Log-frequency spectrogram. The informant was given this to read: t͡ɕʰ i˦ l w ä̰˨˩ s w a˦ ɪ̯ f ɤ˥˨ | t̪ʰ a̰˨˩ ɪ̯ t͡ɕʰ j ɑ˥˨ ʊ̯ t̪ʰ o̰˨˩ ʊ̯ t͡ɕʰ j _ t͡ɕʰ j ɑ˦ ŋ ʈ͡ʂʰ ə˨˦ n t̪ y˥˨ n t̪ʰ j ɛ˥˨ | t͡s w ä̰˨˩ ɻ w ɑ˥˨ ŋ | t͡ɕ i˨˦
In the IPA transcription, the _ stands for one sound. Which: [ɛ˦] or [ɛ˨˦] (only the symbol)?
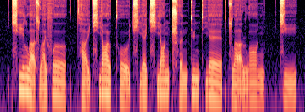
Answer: ɛ˨˦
